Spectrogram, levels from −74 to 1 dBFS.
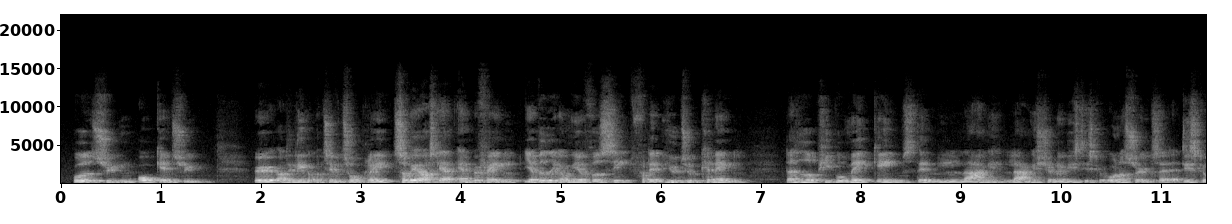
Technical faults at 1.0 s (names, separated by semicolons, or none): none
